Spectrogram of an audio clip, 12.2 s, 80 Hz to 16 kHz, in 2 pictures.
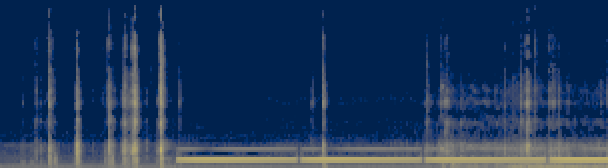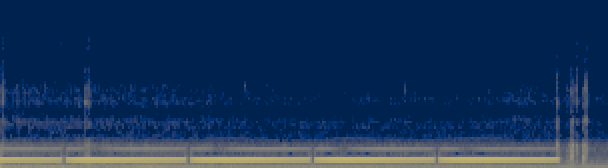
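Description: Keys clicking and jingling at the ignition, then a dashboard warning chime sounding as a steady repeated tone, about eight times, each a little over a second long. About four and a half seconds in, the 2002 Jeep Grand Cherokee's 4.7-litre V8 starts and idles as a low rumble under the chime.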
